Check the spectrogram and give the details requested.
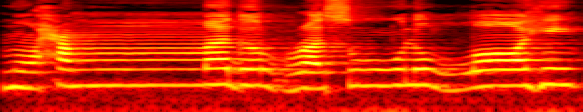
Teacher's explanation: دال پر 2 پیش ہے، تنوین ہوگا۔ تنوین کے بعد حروف ادغام میں سے را آ کر ہے، اس لیے بغیر غنہ کے ملا کر پڑھیں گے۔ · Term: ادغام بلا غنہ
